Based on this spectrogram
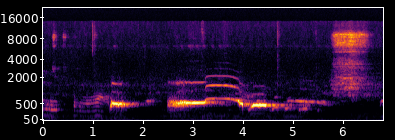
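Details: Puter Pelung dove calling softly as a bird lure: wavering coos and smooth rising-then-level notes run together, followed by a short hissing noise burst.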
